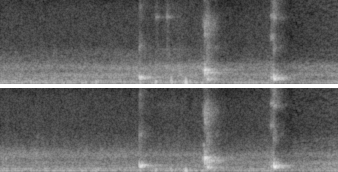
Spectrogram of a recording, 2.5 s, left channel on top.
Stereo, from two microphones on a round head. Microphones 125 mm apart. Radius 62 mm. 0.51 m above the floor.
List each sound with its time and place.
1.0 s ticking: 5° left (ahead or behind), 2 m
